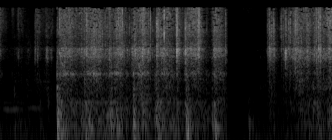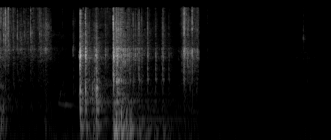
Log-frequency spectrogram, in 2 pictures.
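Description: Crackling, rustling handling noise of food being worked over parchment paper, in three stretches broken by short gaps, then silence for about the last two seconds.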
